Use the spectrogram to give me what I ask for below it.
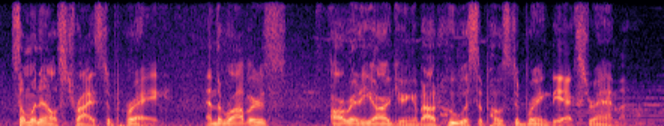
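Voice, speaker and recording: Deep, animated male dramatic narrator. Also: slight background noise. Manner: wry, theatrical.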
